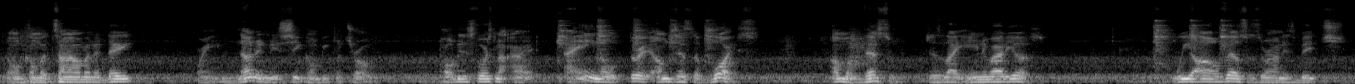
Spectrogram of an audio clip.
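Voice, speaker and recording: A vlogger with a lowish voice delivers a ranting monologue at a moderate pace, swearing heavily and firing off repeated rhetorical questions. Steady background noise runs under the recording.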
